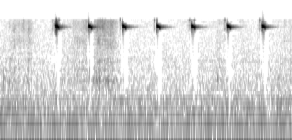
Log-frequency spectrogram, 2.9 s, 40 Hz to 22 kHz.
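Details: Hairy cricket, 2020, National Institute of Biological Resources: eight crisp, shrill chirps spaced about a third of a second apart, with a faint low hum beneath.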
